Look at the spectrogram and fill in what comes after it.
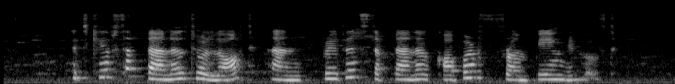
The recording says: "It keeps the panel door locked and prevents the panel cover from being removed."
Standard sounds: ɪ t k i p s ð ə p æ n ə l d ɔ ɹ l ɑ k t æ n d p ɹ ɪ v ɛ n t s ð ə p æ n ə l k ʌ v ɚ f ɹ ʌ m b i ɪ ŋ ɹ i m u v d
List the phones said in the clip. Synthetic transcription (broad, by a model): ɪ t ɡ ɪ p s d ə p æ n ə l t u l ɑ t æ n d p ɹ ɪ v ɛ n t s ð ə p æ n ə l k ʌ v ɚ f ɹ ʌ m b i ɪ ŋ ɹ i m u v d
